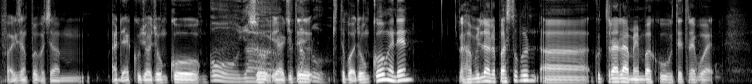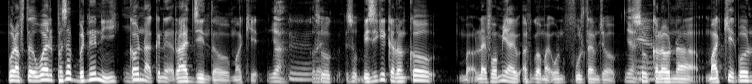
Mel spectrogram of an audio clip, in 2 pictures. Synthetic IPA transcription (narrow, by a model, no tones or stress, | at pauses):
fɔ̰ʔɛ̰kzampəlmat͡ʃam | a̰daakud͡ʒuad͡ʒɔŋkɔŋosojʔakit̪əki̥t̪əbuat̪̚d͡ʒɔŋkɔŋɛ̃ndɛn | alɦamdlilaləpast̪upʊnə̰a̰kut̪ɾajlahmɛ̃mbakukit̪ət̪ɾajbuat̪̚ | pʊnaft̪əwajlpas̬abənənikawnaʔkənəɾad͡ʒint̪awmakʰɪ̰t̪̚sosobes̬iklikalawŋkaw̰ | lajk̚fɔmiajajvɡɔt̚majʔõnfult̪ãjmd͡ʒɔp̚sokalawnaʔmakɪt̪̚pʊn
